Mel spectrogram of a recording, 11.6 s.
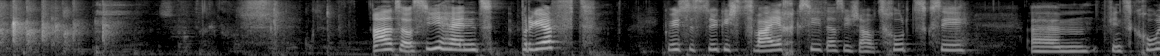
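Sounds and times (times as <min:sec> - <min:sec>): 
audience applause: 0:00.0 - 0:01.5
speech: 0:03.7 - 0:05.8, 0:06.7 - 0:11.5.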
